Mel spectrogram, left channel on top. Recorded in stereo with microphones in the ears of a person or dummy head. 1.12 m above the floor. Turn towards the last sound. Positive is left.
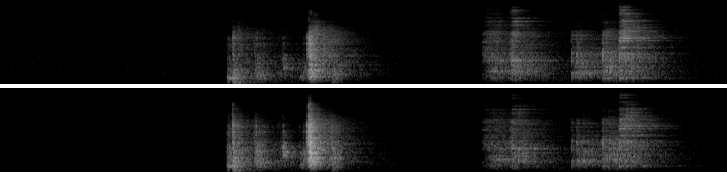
turn(degrees=15)  # may be behind; listen again after turning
